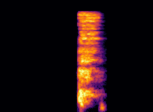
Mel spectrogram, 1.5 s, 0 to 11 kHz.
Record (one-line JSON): {"cough_length": "1.5 s", "cough_amplitude": 28161, "cough_signal_mean_std_ratio": 0.29, "survey_phase": "beta (2021-08-13 to 2022-03-07)", "age": "45-64", "gender": "Male", "wearing_mask": "No", "symptom_none": true, "smoker_status": "Ex-smoker", "respiratory_condition_asthma": false, "respiratory_condition_other": false, "recruitment_source": "REACT", "submission_delay": "8 days", "covid_test_result": "Negative", "covid_test_method": "RT-qPCR", "influenza_a_test_result": "Negative", "influenza_b_test_result": "Negative"}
